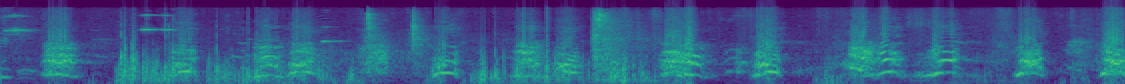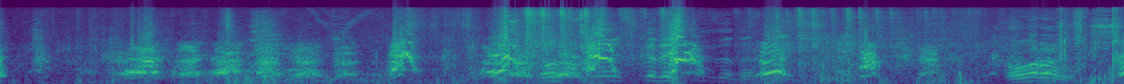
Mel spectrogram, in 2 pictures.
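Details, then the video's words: Shira, a dog, greeting with a rapid, irregular burst of sharp barks and yips, more than two a second, mixed with high whimpers and people talking excitedly in the background. "Shira's greeting/Шира посреща"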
